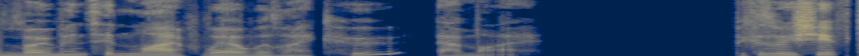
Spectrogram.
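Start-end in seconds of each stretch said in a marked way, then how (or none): 1.7-2.6 quiet wondering. Retold or imitated. Inner question voiced mid-talk.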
